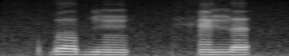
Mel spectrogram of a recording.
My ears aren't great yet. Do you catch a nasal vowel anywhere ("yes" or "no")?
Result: yes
